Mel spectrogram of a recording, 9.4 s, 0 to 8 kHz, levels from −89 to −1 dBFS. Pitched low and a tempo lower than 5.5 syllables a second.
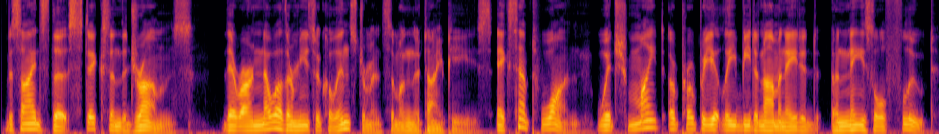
No: low, 100 Hz; 5.6 syllables/s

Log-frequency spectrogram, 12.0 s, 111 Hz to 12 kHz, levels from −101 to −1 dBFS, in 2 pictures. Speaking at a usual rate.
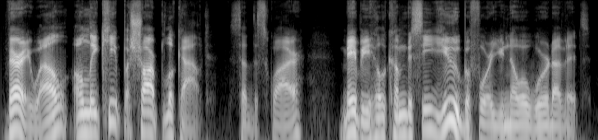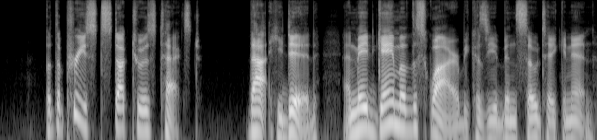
No: fast, 225 wpm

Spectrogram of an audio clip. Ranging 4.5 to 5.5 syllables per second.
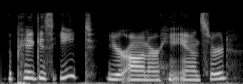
Yes: 5.3 syllables/s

